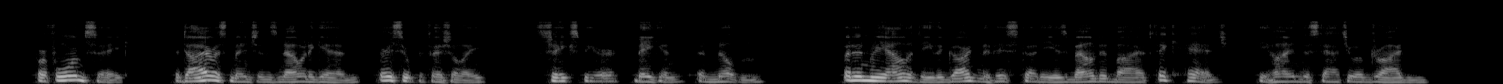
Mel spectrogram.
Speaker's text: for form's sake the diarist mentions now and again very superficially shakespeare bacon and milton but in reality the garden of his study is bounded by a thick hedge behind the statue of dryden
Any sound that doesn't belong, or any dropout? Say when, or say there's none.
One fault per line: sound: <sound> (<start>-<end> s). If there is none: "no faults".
no faults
